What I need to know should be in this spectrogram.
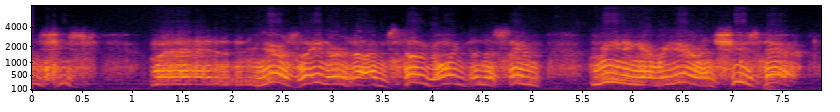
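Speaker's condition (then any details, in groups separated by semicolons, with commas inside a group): Throat cancer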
